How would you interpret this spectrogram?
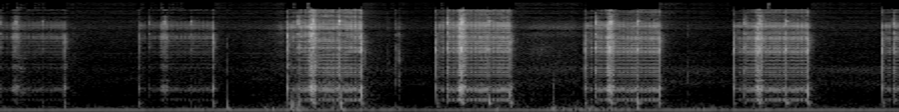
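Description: Repeating phone-like chirps, short and longer bursts about every second and a half, over near silence; electronic noise of unknown cause.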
